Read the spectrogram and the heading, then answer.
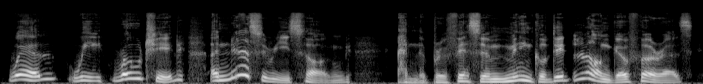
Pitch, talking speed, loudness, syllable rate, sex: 150 Hz, 120 wpm, -17 LUFS, 3.6 syllables/s, male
